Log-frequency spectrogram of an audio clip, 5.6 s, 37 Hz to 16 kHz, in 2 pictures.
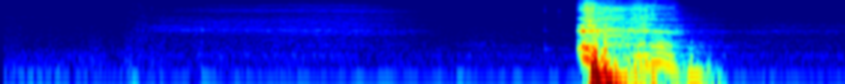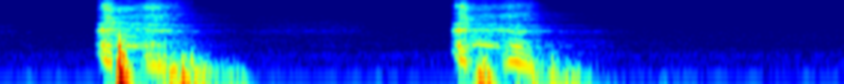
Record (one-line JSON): {"three_cough_length": "5.6 s", "three_cough_amplitude": 32768, "three_cough_signal_mean_std_ratio": 0.24, "survey_phase": "beta (2021-08-13 to 2022-03-07)", "age": "45-64", "gender": "Male", "wearing_mask": "No", "symptom_none": true, "smoker_status": "Never smoked", "respiratory_condition_asthma": false, "respiratory_condition_other": false, "recruitment_source": "Test and Trace", "submission_delay": "4 days", "covid_test_result": "Negative", "covid_test_method": "RT-qPCR"}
